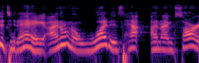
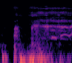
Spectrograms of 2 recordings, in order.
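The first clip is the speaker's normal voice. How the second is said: wheezy laugh; 9 dB quieter than usual. Real, not acted. High silent laugh.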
